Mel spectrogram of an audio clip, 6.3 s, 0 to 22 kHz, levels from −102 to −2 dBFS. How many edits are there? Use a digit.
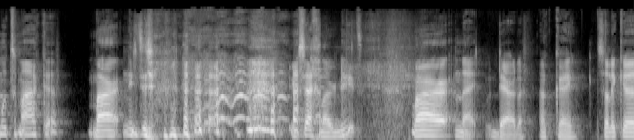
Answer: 3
